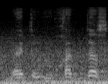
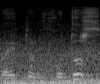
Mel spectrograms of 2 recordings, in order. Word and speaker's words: بیت المقدس: کہو، بیت القدس کہو، یہ تینوں طریقے سے عربی کے اندر استعمال ہے، بیت القدس، بیت المقدس، بیت المقدس۔ اس کا تین طریقے سے تلفظ ہے، تینوں اعتبار سے معنی ایک ہی ہیں۔ اللہ تعالیٰ نے اس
